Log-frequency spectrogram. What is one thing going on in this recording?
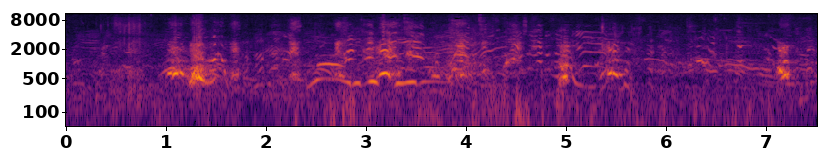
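A woman calls out excitedly to a dog.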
